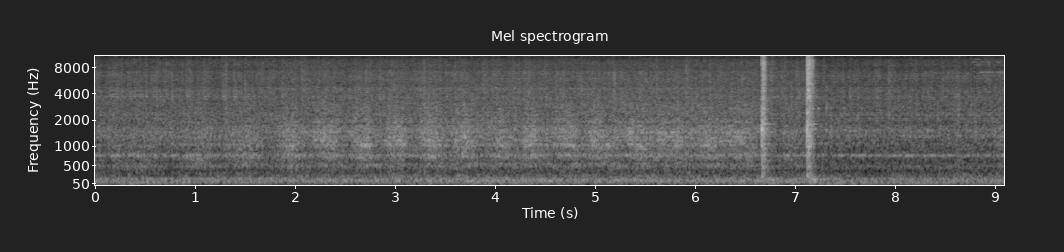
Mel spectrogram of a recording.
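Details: 2001 Chevrolet Silverado driving in 4x4: a low drivetrain rumble with faint rhythmic ticking, some sharp clicks and grinding from the transfer case; a used transfer case was installed and the grinding stopped. Finding: transfer case clicking and grinding in four-wheel drive.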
